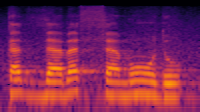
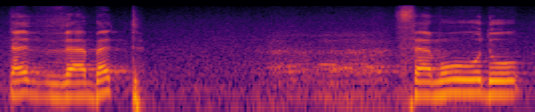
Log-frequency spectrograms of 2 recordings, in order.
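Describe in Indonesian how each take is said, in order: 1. Bunyi t menyatu dengan bunyi setelahnya. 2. Bunyi t diucapkan dengan jelas tersendiri. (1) "Ini kalau diidghamkan" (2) "jangan diidghamkan"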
